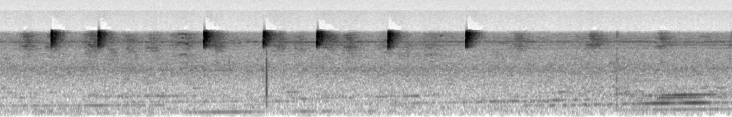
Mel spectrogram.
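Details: Tiziu, the blue-black grassquit, giving a run of seven short, high, sizzling notes spaced roughly half a second apart, then pausing, with a soft low hum and faint background noise.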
